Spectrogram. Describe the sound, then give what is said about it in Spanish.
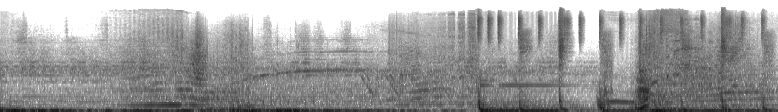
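Engine roar, screeching tires and wailing police sirens come from urban street racing in the video game Need for Speed Unbound, with sweeping pitch glides and a loud burst midway. “Bueno, empezamos hoy con carreras urbanas al servicio de la más vibrante y realista sensación de velocidad. Esto es Need for Speed Unbound.”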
